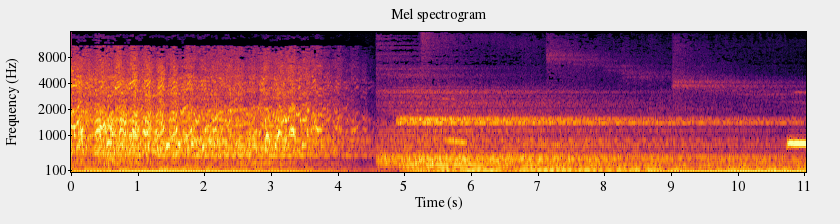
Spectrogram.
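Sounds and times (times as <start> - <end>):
people laughing and snickering: 0.0 - 4.6
background music: 0.0 - 11.0
eerie ambient music: 0.0 - 11.0.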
